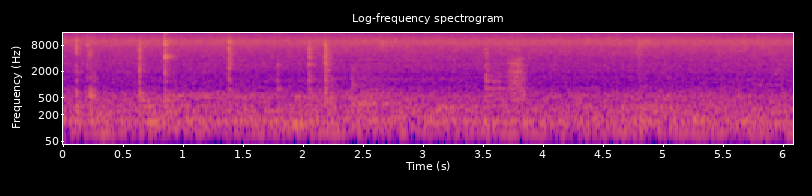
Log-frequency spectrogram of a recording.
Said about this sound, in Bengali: আলতো হাতে একটু নেড়ে চেড়ে দিচ্ছি।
